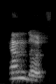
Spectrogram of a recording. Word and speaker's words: Gandolfi: E eu recebo aqui o Carlo Pinchetti e a Linda Gandalf. Did I say it right, guys? Linda Gandalf. Is that it? Gandolfi, yes.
